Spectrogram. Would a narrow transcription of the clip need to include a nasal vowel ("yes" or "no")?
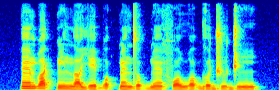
yes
